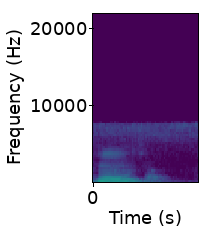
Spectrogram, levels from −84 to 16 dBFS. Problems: continuous background conversations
